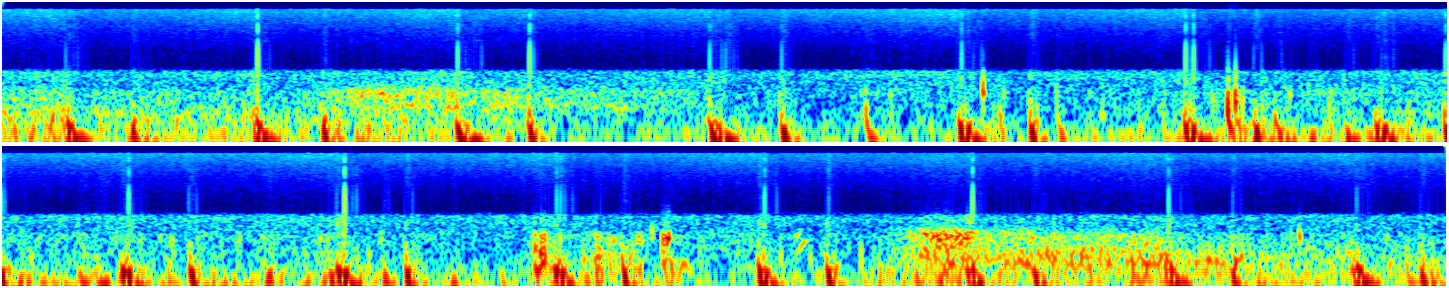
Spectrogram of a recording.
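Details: Male relaxing with a digital stethoscope on his chest: steady heartbeat thumps under heavy stethoscope rumble, with slow, deep breaths swelling in and out; normal heart sounds.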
